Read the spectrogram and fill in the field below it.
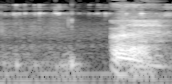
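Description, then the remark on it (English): An excited dog lets out one loud, sustained yelp or bark after a moment of near quiet, its harsh voice cutting in abruptly near the end. “Crazy dog. Going nuts, our dog.”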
